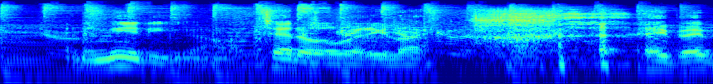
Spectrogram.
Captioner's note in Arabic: يضحك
